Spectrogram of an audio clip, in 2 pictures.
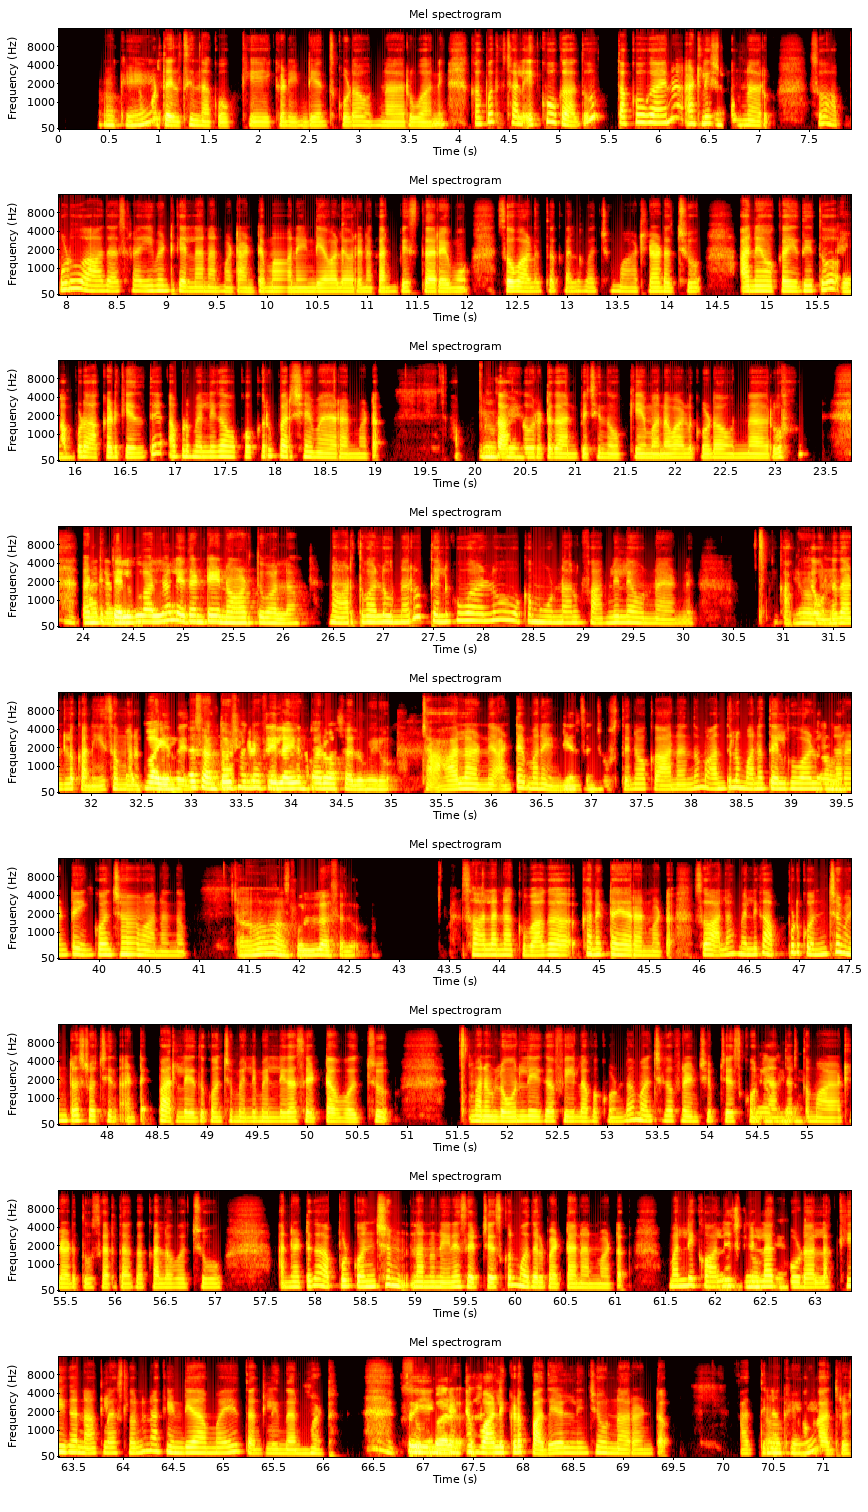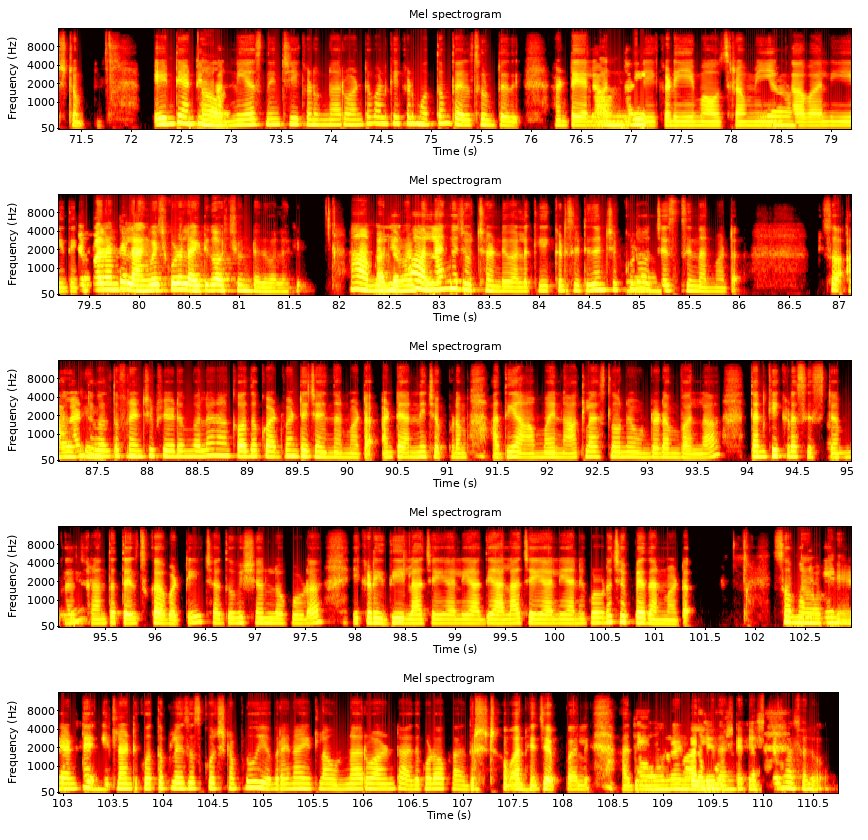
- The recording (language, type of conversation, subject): Telugu, podcast, ఒక నగరాన్ని సందర్శిస్తూ మీరు కొత్తదాన్ని కనుగొన్న అనుభవాన్ని కథగా చెప్పగలరా?
- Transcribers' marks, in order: in English: "ఇండియన్స్"; in English: "అట్లీస్ట్"; in English: "సో"; in English: "ఈవెంట్‌కి"; in English: "సో"; tapping; chuckle; in English: "నార్త్"; in English: "నార్త్"; lip smack; in English: "ఫీల్"; in English: "ఇండియన్స్‌ని"; in English: "ఫుల్ల్"; other background noise; in English: "సో"; in English: "కనెక్ట్"; in English: "సో"; in English: "ఇంట్రెస్ట్"; in English: "సెట్"; lip smack; in English: "లోన్లీగా ఫీల్"; in English: "ఫ్రెండ్షిప్"; in English: "సెట్"; in English: "కాలేజ్‌కెళ్ళాక"; in English: "లక్కీగా"; in English: "క్లాస్‌లోనే"; in English: "సూపర్!"; chuckle; in English: "సో"; other noise; sniff; in English: "ఇయర్స్"; in English: "లాంగ్వేజ్"; in English: "లైట్‌గా"; in English: "లాంగ్వేజ్"; in English: "సిటిజన్షిప్"; in English: "సో"; in English: "ఫ్రెండ్షిప్"; in English: "అడ్వాంటేజ్"; in English: "క్లాస్‌లోనే"; in English: "సిస్టమ్, కల్చర్"; in English: "సో"; in English: "ప్లేసెస్‌కొచ్చినప్పుడు"; laughing while speaking: "అనే చెప్పాలి"; unintelligible speech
